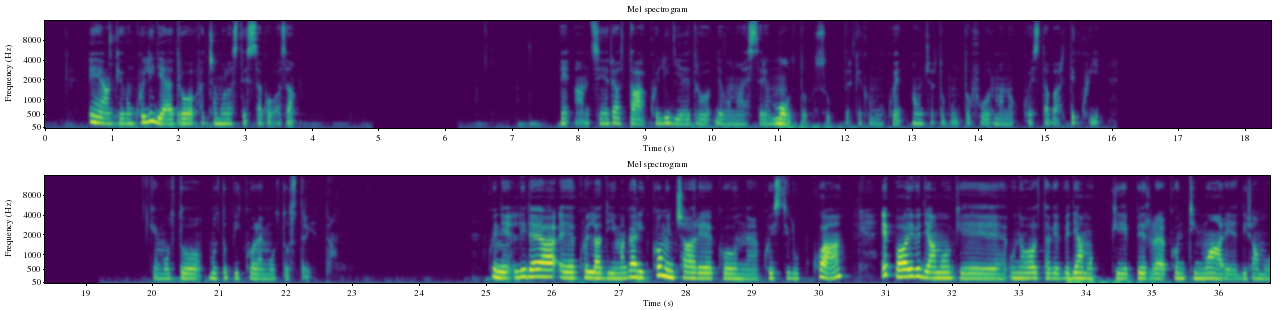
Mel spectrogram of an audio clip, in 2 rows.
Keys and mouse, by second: 1.0 KP_7, 2.0 middle click, 3.1 click, 3.7 middle click, 4.7 middle click, 5.8 click, 6.4 middle click, 8.1 click, 8.6 middle click, 9.7 KP_1, 10.3 KP_3, 11.5-12.9 drag, 13.6-14.7 drag, 15.4 click, 16.1 click, 17.1 click, 17.9 click, 18.2 middle click, 18.6 ctrl+middle click, 18.8 shift+middle click, 20.0 middle click, 21.6 click, 22.6 middle click, 23.4 middle click, 24.2 click, 24.8 middle click, 25.2 KP_1, 26.6 middle click, 27.5-28.8 shift+middle drag, 29.0 ctrl+middle click, 29.7-31.1 middle drag, 31.7 KP_1, 32.6 KP_3, 34.7 shift+middle click, 35.6 click.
